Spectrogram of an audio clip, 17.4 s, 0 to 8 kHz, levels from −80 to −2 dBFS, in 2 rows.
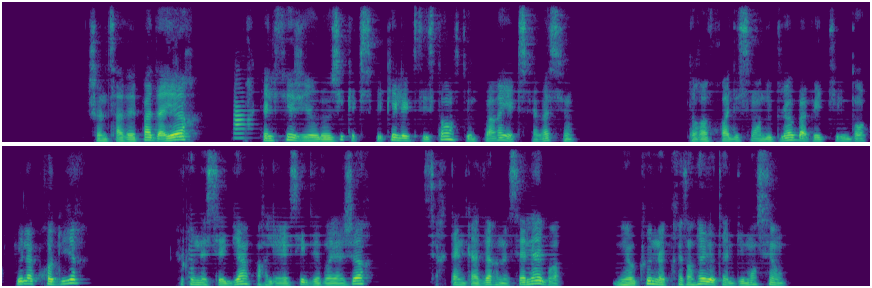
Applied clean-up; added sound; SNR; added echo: neural mask model DeepFilterNet 3.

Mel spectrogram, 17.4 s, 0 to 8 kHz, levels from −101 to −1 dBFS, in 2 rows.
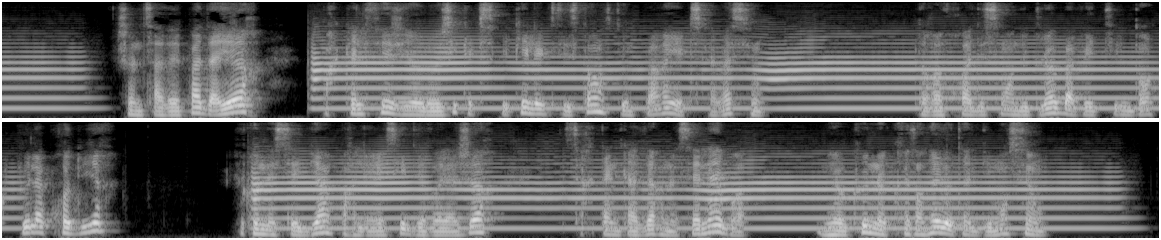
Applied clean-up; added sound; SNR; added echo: none; Trumpet; 2 dB; none.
